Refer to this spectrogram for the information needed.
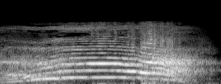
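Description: A single long cow moo on a farm in northern Wisconsin, loud, rising then slowly falling in pitch over about two seconds with a rough, breathy end; no talking.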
